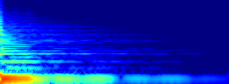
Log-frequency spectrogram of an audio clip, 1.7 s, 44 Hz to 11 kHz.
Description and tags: BASS RVB 1
reverb, bass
